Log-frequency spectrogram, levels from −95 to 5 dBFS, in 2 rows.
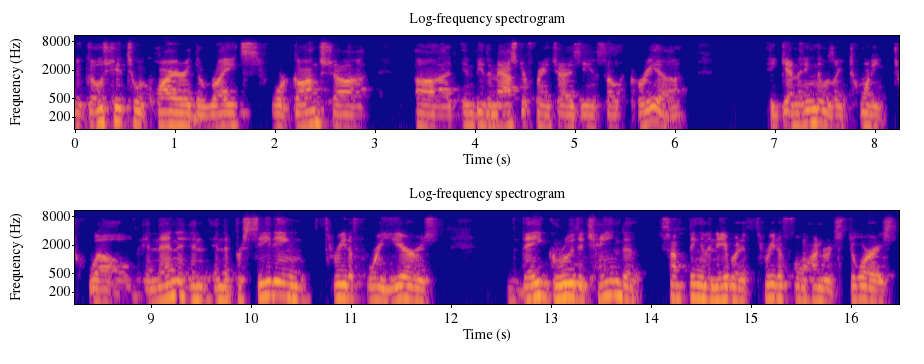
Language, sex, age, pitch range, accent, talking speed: English, male, 40-59, 120-140 Hz, American, 170 wpm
